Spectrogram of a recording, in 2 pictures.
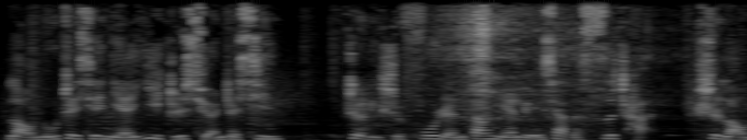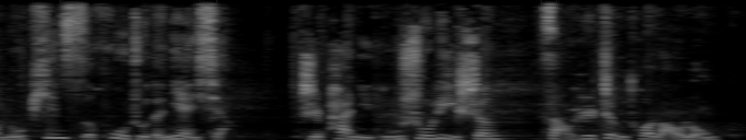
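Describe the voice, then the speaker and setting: An actress playing a loyal old family servant who speaks softly and earnestly. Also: female voice, medium pitch, quick pace, husky, soft background music. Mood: tender. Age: older. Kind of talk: short period drama acting.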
